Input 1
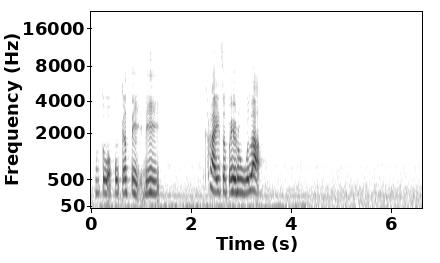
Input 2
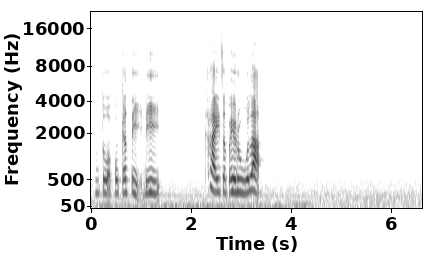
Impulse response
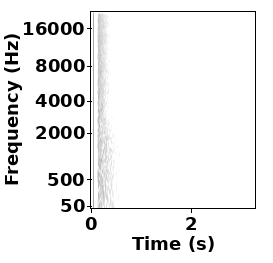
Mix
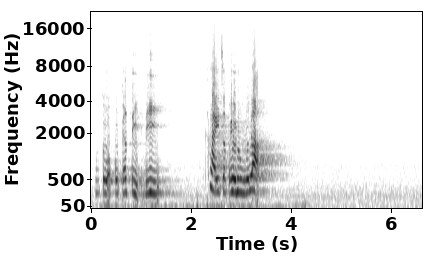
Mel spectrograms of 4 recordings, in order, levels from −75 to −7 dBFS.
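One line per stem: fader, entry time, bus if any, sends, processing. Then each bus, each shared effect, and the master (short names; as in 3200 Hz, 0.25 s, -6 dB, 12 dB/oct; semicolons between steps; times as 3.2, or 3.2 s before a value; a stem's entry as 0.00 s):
-0.5 dB, 0.00 s, send -16 dB, notch 1300 Hz, Q 27
0.0 dB, 0.00 s, send -16.5 dB, per-bin expansion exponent 2; sample leveller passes 3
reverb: on, RT60 1.3 s, pre-delay 83 ms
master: high shelf 3900 Hz -7.5 dB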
